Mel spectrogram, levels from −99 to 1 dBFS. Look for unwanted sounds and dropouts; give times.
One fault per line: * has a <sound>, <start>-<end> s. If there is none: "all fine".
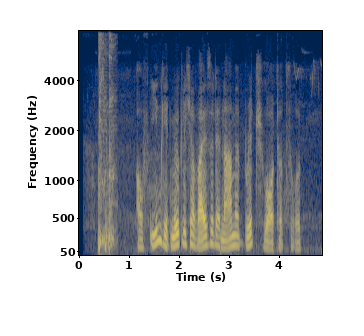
* has a thud, 0.4-0.8 s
